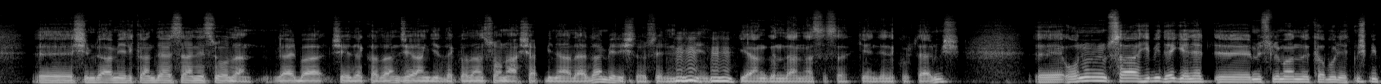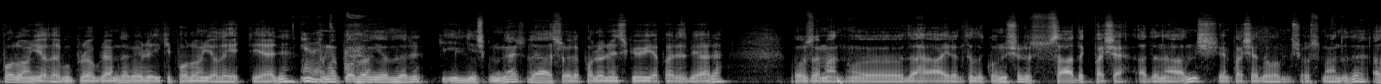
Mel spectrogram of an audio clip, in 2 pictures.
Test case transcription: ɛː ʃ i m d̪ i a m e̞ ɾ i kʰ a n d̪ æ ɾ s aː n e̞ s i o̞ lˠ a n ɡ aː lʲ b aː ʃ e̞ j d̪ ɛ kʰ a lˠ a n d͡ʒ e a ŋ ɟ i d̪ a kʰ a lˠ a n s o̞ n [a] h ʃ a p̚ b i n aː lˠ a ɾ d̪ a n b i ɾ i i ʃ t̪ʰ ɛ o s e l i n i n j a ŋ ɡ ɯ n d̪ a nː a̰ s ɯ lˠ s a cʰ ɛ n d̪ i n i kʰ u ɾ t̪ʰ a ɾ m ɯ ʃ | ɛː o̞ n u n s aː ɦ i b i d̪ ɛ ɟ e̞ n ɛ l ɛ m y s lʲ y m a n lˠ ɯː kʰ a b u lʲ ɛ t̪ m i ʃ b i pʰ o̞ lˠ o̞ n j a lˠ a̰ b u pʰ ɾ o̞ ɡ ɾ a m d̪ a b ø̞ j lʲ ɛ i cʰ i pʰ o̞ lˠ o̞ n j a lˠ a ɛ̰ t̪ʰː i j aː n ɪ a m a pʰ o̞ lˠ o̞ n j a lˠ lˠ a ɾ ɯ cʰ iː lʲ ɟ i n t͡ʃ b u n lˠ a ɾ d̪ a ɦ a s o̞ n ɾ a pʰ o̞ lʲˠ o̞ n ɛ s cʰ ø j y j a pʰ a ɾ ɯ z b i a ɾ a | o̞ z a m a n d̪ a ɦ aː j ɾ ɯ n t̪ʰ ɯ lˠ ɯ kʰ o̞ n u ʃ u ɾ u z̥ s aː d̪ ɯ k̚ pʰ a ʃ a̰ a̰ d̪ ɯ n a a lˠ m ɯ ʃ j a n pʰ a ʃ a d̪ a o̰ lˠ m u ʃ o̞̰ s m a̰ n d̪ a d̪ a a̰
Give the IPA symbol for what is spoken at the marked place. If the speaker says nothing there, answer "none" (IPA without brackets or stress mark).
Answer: a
